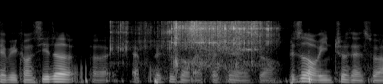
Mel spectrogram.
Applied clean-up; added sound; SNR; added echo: none; Coin (dropping) / Glass; -4 dB; none.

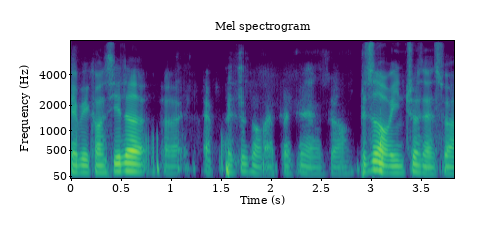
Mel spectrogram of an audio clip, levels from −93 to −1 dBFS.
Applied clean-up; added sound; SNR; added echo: neural mask model Resemble Enhance denoiser.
